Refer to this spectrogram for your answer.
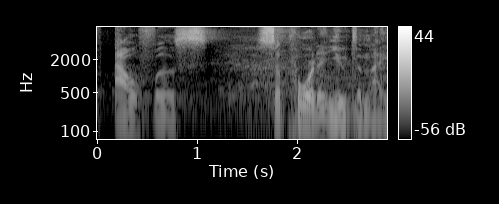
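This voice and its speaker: A man speaks in a fairly low pitch with an American accent and fairly even intonation. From California. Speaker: guest preacher. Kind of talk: sermon. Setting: church.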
